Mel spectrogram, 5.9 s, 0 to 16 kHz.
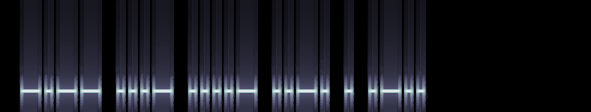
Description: Morse code, heard as a keyed tone, about 20 wpm, 700 Hz. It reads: YV4FEL
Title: DXCC-100 Call Signs - 6 Characters - Repeated 3x - 20wpm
